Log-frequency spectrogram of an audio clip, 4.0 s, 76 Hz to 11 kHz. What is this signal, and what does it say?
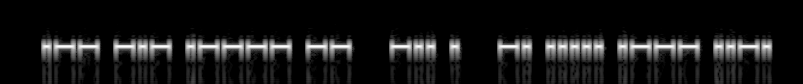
Morse code, heard as a keyed tone, about 40 wpm, 700 Hz. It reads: WK1M DE N5JF
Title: USA Callsign DE Callsign - 4 Characters - 40wpm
